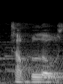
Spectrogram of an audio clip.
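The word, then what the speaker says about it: tableaux: last example is tablos tablos spelling has letter s as the last letter but the pronunciation is tablos that's a plural form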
